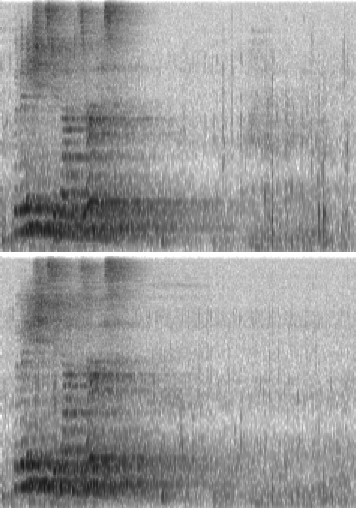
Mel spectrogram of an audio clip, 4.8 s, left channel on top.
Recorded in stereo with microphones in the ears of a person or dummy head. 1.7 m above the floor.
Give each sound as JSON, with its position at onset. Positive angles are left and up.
{"t": 0.2, "sound": "a woman speaking", "side_deg": 70, "distance_m": 2.5}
